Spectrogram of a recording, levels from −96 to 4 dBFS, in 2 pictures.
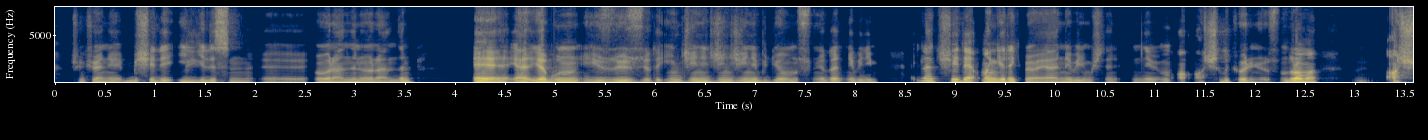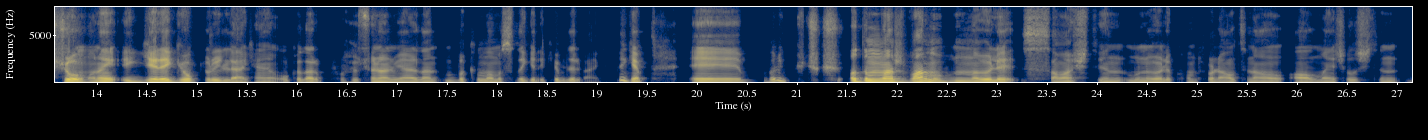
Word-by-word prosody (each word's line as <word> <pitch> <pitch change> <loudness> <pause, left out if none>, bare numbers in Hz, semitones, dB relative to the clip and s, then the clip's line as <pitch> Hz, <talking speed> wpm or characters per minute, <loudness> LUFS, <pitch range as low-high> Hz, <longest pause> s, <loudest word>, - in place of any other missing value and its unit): Çünkü, 95 0 -11
hani, 90 -2 -7
bir - - -7
şeyde 105 -2 -4
ilgilisin, 95 -2 -7
eee, 75 -1 -16
öğrendin, 95 +1 -4
öğrendin. 90 +7 -5 0.6
E, 130 - +8
ya 115 -2 +6
ya, 105 +1 +6
bunun 110 -1 +2
%100 95 +4 -3
ya 90 -3 -7
da - - -9
inciğini 95 +3 -3
cinciğini 95 +2 -3
biliyor 110 +5 -5
musun 100 +2 -10
ya 105 +1 -10
da 115 -1 -2
ne 115 - -8
bileyim, 90 -11 -9 0.4
illaki 240 -4 -2
şeyi 200 -1 +3
de 185 - +5
yapman 160 -3 +4
gerekmiyor, 140 - +2
yani, 80 +1 -4
ne 90 0 -4
bileyim, 90 -3 -7
işte, - - -17 0.2
ne - - -20
bileyim, - - -12
a - - -5 0.2
aşçılık 135 -2 -7
öğreniyorsundur 85 - -1
ama, 160 -2 +8 0.4
ııı, - - -28 0.2
aşçı - - +4
olmana, 110 +2 +5
eee, 100 -2 0
gerek 105 +6 +6
yoktur 120 -4 +1
illaki, 85 -2 -4
hani, 80 -1 -10
o - - -15
kadar 85 -2 -4 0.2
profesyonel 100 +1 -5
bir 95 - -8
yerden 95 +1 -6
bakılmaması 105 -3 -9
da 85 - -7
gerekebilir 85 - -10
belki. - - -30 0.2
Peki, - - 0 0.5
eee, 115 0 +2 0.2
böyle, 210 +5 -6
küçük - - -13 0.2
adımlar 160 +1 +7
var 190 +6 +8
mı, 145 - +2
bununla, 105 0 -2
böyle, 100 -1 +3
savaştığın, 95 0 -9
bunu, 90 0 -9
böyle, 90 0 -5
kontrol 90 +3 -14
altına 90 +1 -10
al 85 -2 -8
almaya 85 +2 -8
çalıştığın, 85 0 -15
95 Hz, 160 wpm, -22 LUFS, 90-115 Hz, 0.6 s, E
